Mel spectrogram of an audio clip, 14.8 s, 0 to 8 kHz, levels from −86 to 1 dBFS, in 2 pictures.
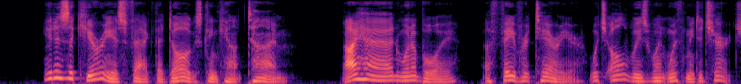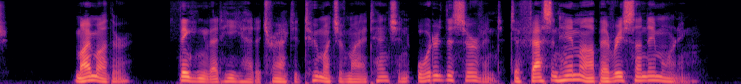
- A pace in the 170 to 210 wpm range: Yes, average, 185 wpm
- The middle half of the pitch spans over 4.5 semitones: Yes, average, 5.2 semitones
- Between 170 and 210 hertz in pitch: No, low, 120 Hz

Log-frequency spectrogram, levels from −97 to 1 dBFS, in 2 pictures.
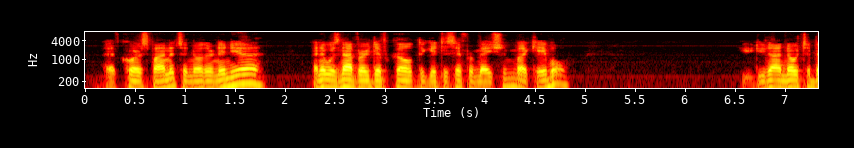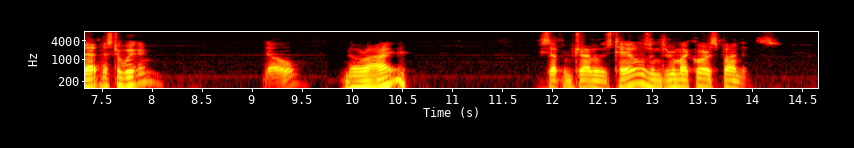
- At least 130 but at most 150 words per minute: Yes, average, 145 wpm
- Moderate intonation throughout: Yes, average, 3.6 semitones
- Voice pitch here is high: No, low, 110 Hz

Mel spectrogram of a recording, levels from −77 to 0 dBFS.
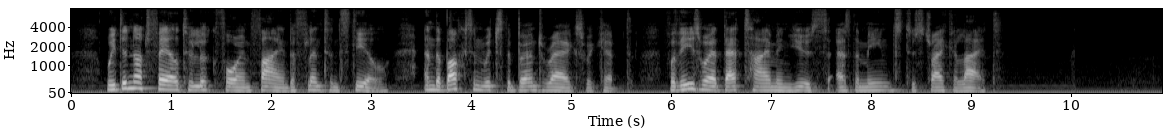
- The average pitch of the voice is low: Yes, low, 130 Hz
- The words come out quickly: Yes, fast, 210 wpm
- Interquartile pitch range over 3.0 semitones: No, average, 2.7 semitones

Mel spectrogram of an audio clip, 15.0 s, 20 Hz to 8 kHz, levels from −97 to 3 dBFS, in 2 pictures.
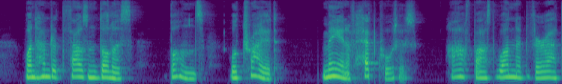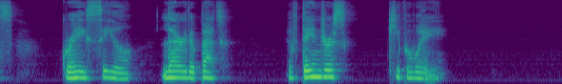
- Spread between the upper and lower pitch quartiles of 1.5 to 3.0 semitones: Yes, narrow, 2.5 semitones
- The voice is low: No, medium, 180 Hz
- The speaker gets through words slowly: Yes, slow, 100 wpm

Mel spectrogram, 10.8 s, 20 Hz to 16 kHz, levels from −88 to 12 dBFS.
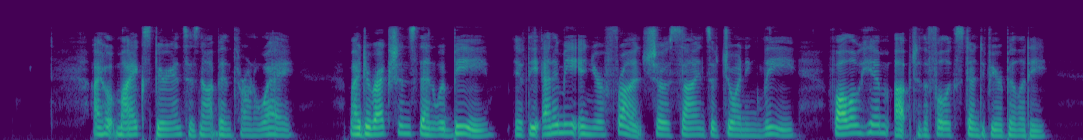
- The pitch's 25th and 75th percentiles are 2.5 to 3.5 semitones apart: Yes, average, 2.9 semitones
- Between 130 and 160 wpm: No, average, 195 wpm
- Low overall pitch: No, medium, 165 Hz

